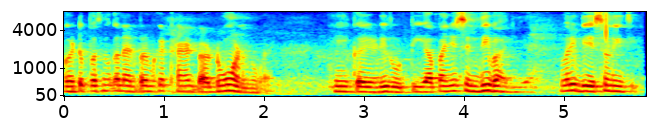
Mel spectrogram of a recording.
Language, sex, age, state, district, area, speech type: Sindhi, female, 45-60, Gujarat, Surat, urban, spontaneous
